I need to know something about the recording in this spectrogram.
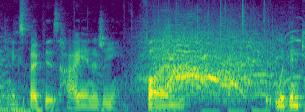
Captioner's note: audience cheers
